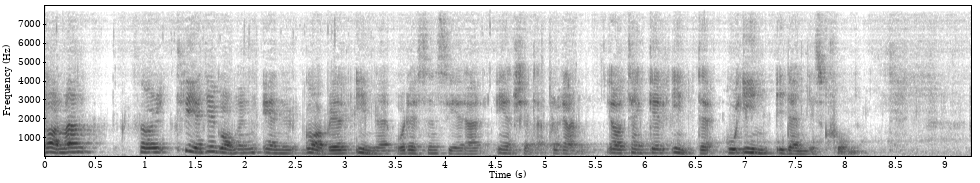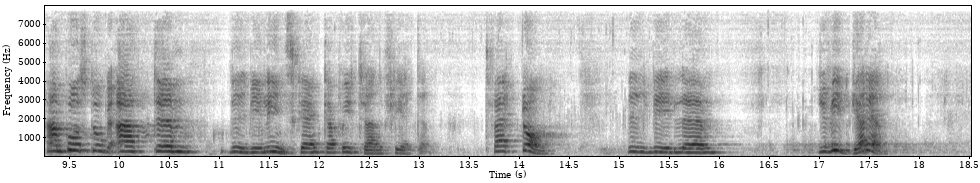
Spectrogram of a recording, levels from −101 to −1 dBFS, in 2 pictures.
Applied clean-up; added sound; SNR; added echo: neural separator model SepFormer DNS4.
